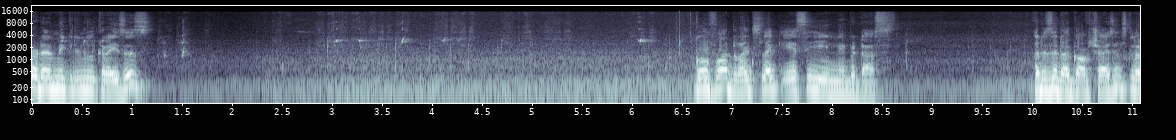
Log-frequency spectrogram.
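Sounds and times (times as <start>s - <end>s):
whiteboard marker squeaking: 0.2s - 1.8s, 2.4s - 6.5s.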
